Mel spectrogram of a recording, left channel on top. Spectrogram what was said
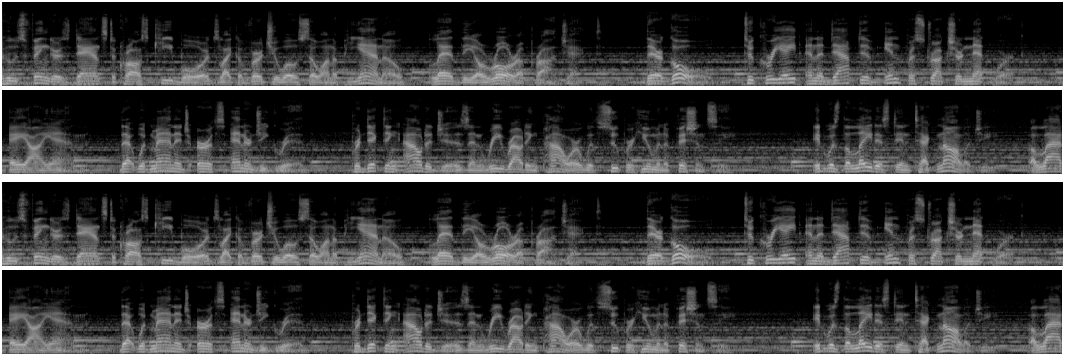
whose fingers danced across keyboards like a virtuoso on a piano, led the Aurora Project. Their goal, to create an adaptive infrastructure network, AIN, that would manage Earth's energy grid, predicting outages and rerouting power with superhuman efficiency. It was the latest in technology, a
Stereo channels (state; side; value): identical; both; correlation 1.00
